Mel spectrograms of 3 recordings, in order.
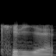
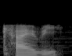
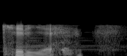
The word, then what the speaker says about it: Kyrie: So by the way, Rose also pronounced her name as Kyrie, not Kyrie. So I keep saying it wrong. It's Kyrie.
